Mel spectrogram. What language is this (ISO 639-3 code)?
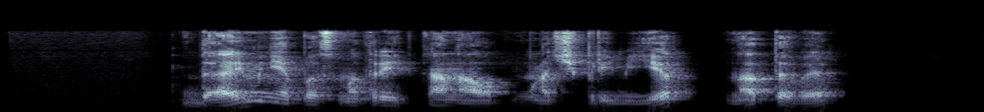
rus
